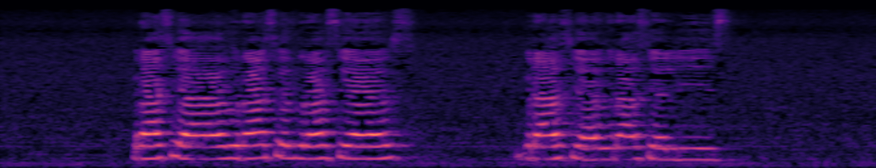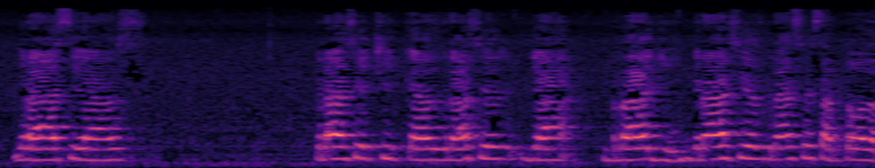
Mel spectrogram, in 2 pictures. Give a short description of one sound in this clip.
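A woman speaks with animation close to the microphone.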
